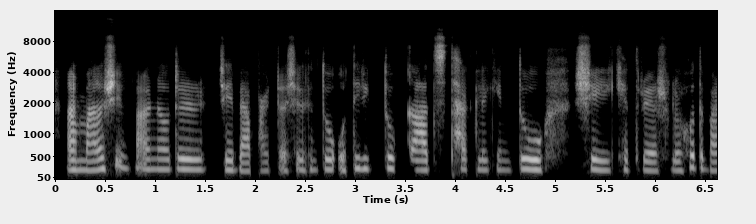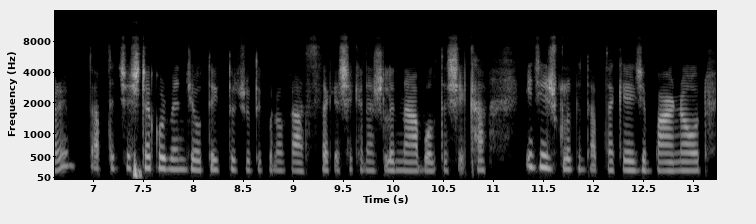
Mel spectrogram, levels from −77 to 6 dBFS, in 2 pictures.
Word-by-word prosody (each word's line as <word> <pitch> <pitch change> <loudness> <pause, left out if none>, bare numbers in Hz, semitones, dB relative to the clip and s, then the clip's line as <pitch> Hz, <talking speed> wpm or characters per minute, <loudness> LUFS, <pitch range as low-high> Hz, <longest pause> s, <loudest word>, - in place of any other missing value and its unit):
আর - - +8
মানসিক 210 +4 +9
burn 220 - -1
out 220 - -5
এর 220 - +4 0.3
যে 210 - 0
ব্যাপারটা। 180 +1 -5
সেটা 210 - -4
কিন্তু 215 +1 -7 0.2
অতিরিক্ত 230 -3 -7 0.3
কাজ 205 -1 +4 0.2
থাকলে 210 -1 -1
কিন্তু 205 +2 -4 0.6
সেই 215 -2 +3
ক্ষেত্রে 200 -1 -8
আসলে 195 +1 -4
হতে 255 -1 -1
পারে। 195 +6 -3 0.2
তো - - -22
আপনি 240 - -13
চেষ্টা 250 0 +7
করবেন 225 -2 -2
যে - - -4
অতিরিক্ত 210 0 -9
যদি 200 -1 -11
কোন - - -13 0.2
কাজ 190 -1 -3 0.2
থাকে - - -7
সেখানে 215 -2 -11
আসলে 195 - -1
না 190 - +1
বলতে 190 +1 -8
শেখা। - - -4 0.5
এই 275 - -2
জিনিসগুলো 235 -4 +2
কিন্তু 230 - -16
আপনাকে 200 0 -10
এই 195 - -7
যে 205 - -6
burn 190 0 +1
out 195 0 -3
210 Hz, 185 wpm, -25 LUFS, 195-225 Hz, 0.6 s, মানসিক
